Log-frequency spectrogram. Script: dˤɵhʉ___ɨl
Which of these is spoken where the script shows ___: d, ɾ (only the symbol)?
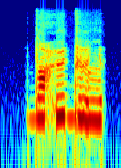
d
